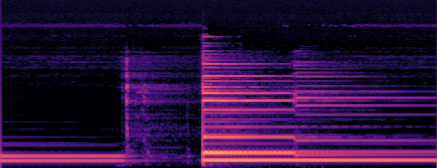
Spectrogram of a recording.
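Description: Background music: a held chord fades and breaks off a little over a second in. After a short silence a new chord is struck about two seconds in, shifts to another chord about a second later and rings on, fading.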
